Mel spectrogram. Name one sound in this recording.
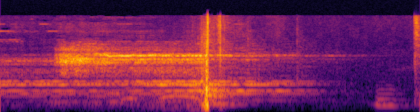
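A heavy blow strikes with a sharp thud.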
